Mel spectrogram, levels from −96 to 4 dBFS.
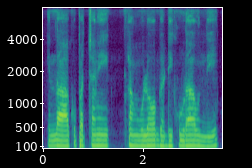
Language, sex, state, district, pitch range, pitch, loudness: Telugu, male, Telangana, Hyderabad, 110-115 Hz, 110 Hz, -18 LUFS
